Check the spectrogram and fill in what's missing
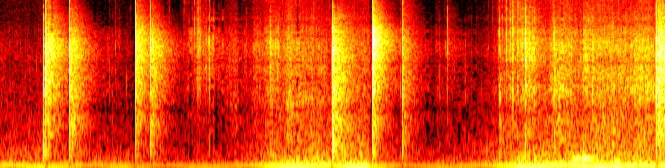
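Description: A small piece of clear plastic bubble wrap is held in the hands while individual bubbles are pinched and popped with fingertips and nails. Sharp, bright pops snap out at irregular intervals, each dying away quickly. Soft crinkling and rustling of the plastic fill the gaps, growing into a denser crackle near the end.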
